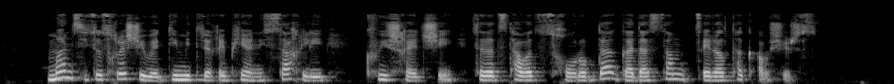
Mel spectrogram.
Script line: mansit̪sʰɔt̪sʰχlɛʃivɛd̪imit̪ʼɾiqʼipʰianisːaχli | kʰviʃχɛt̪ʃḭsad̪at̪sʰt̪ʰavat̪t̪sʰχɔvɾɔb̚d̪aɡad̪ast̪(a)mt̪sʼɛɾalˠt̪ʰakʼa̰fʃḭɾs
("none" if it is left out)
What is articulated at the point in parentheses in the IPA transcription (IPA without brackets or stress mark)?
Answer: a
